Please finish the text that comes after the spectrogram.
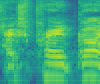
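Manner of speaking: mock talking out of side of mouth. Imitating a man who kept talking about food, talking out the side of his mouth. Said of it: "He was talking out the side of his mouth".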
